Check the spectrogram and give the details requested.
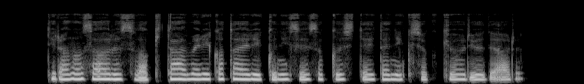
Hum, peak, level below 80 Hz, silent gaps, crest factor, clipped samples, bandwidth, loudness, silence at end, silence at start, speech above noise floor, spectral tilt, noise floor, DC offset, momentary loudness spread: none; -4 dBFS; -68 dBFS; none; 16 dB; under 0.1%; 11.5 kHz; -20 LUFS; 0.6 s; 0.5 s; 62 dB; -5.5 dB/octave; -81 dBFS; under 0.1%; 7 LU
